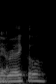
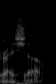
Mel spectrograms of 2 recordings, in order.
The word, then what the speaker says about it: Reichel: It should be Reichel, but he pronounces it Reichel.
